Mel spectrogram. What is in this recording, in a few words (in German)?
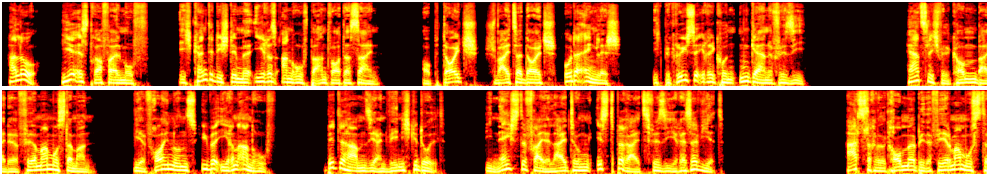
Sprecher Telefonansagen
